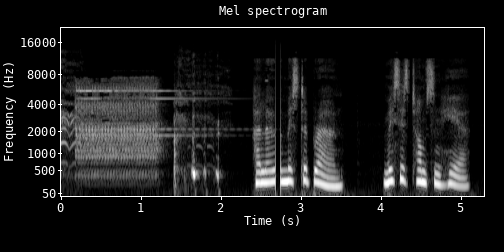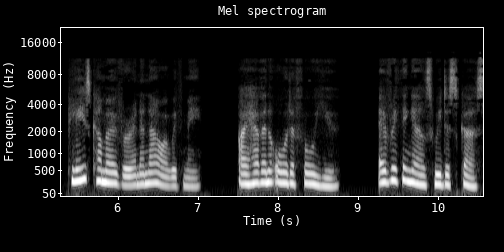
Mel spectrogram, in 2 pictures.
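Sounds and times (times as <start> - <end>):
telephone ringing with electronic trill: 0.0 - 2.7
speech: 2.4 - 10.5.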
